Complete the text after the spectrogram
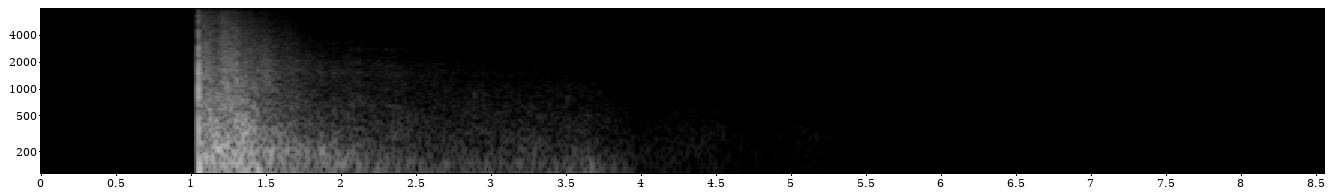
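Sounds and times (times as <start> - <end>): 
gunshot: 1.0 - 2.7.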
